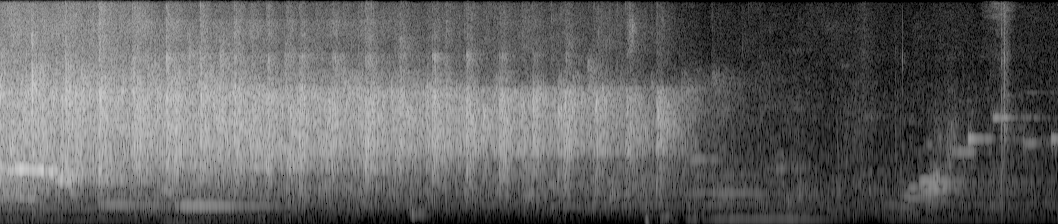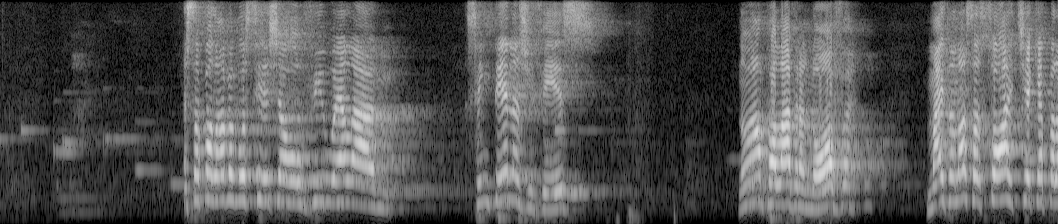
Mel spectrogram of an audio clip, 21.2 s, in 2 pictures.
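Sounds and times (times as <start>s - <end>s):
audience applause: 0.0s - 7.3s
speech: 13.0s - 14.6s, 15.3s - 16.5s, 18.0s - 21.1s.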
